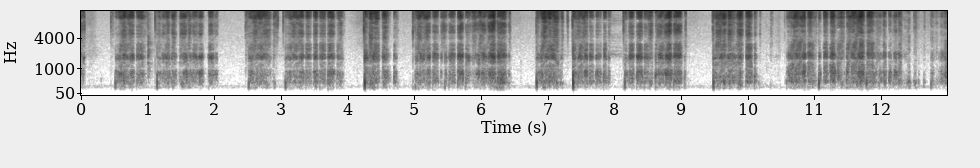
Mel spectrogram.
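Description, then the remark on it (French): A graphite pencil scratches steadily across the paper of an A5 notebook in continuous bursts, broken by brief pauses as if between words or lines, with no voices; someone is writing three pages of automatic writing. “Installer un cahier format A5 et un crayon de papier à portée de main depuis mon lit pour m'en saisir alors que je suis encore dans un demi-sommeil et de là écrire trois pages en écriture automatique, ce qui vient, sans réfléchir.”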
